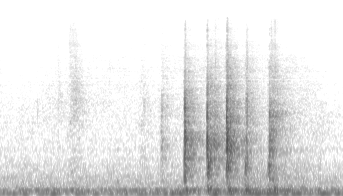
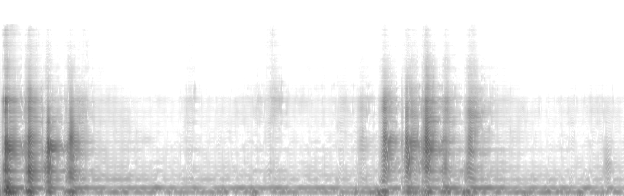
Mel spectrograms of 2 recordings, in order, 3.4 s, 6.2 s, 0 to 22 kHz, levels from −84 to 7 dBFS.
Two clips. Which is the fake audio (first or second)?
second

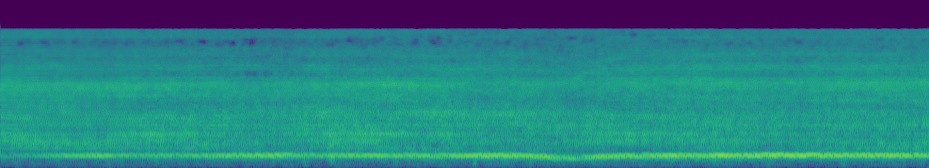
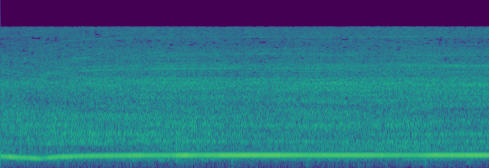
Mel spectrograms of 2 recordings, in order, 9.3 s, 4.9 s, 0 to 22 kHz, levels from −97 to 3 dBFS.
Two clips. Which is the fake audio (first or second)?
first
